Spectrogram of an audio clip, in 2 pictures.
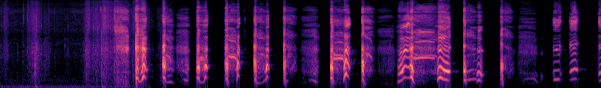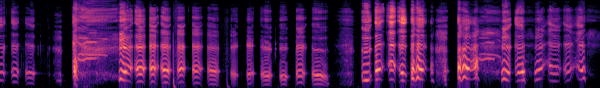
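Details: Repeated short coughs mixed with laughter, gasps and throat clearing, played for laughs.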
